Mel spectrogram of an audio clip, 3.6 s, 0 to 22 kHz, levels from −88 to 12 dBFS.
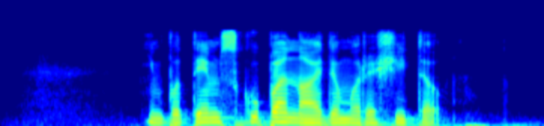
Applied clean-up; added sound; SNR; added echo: neural mask model DeepFilterNet 3.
